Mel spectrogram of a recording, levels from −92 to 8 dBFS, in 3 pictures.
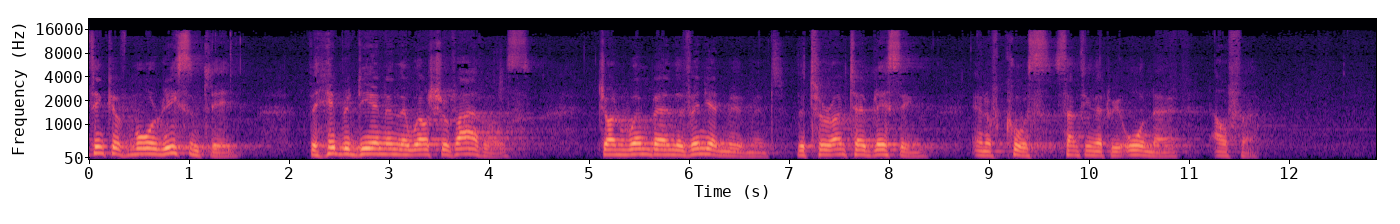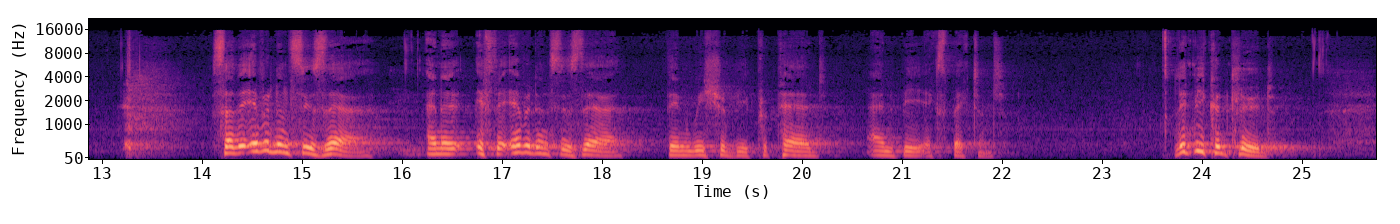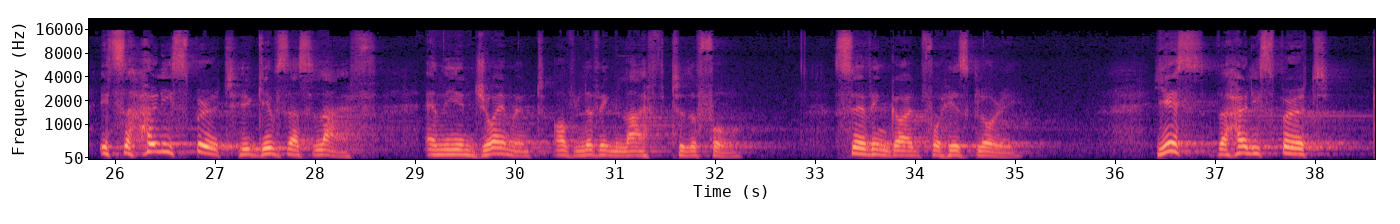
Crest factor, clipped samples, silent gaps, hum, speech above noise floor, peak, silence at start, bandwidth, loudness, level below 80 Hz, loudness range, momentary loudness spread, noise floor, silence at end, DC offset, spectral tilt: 18 dB; under 0.1%; none; none; 35 dB; -2 dBFS; 0 s; 16 kHz; -19 LUFS; -62 dBFS; 8 LU; 19 LU; -54 dBFS; 0.2 s; under 0.1%; -5.5 dB/octave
